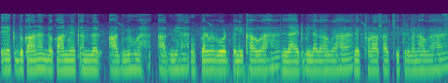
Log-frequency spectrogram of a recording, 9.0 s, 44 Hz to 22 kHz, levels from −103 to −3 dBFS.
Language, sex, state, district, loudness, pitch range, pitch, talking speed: Hindi, male, Bihar, Jahanabad, -21 LUFS, 115-125 Hz, 120 Hz, 200 wpm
